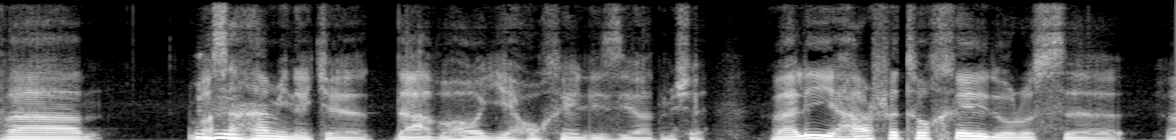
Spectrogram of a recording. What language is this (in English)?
Persian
